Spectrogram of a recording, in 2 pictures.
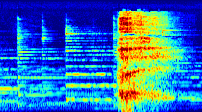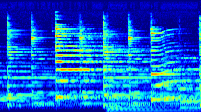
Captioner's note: sigh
